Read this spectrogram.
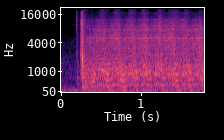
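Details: Old Toyota forklift that had sat for over 10 years, cold start on gas with a good battery; the starter catches and the engine fires at once, settling straight into a steady, even idle after long storage.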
